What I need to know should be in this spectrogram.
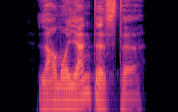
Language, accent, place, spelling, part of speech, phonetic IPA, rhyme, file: German, Germany, Berlin, larmoyanteste, adjective, [laʁmo̯aˈjantəstə], -antəstə, De-larmoyanteste.ogg
- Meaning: inflection of larmoyant: 1. strong/mixed nominative/accusative feminine singular superlative degree 2. strong nominative/accusative plural superlative degree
